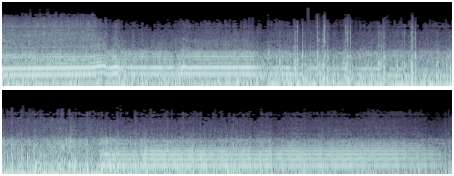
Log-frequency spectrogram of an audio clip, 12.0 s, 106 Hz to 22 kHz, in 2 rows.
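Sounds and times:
sports car engine droning: 0:00.0 - 0:12.0.

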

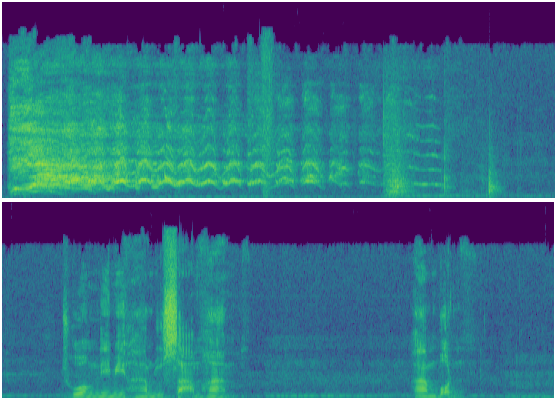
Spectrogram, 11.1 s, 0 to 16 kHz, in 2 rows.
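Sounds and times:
wavering high-pitched scream: 0:00.0 - 0:02.4.

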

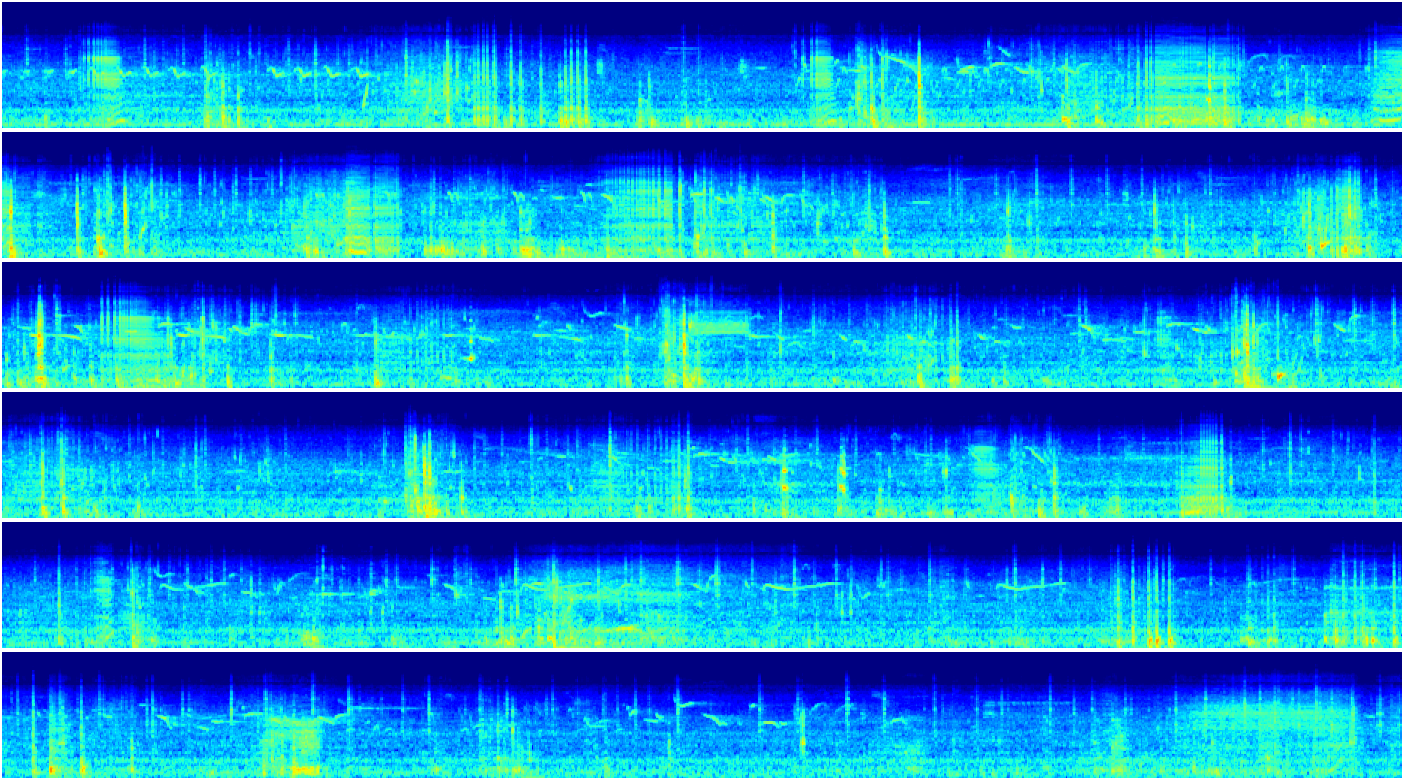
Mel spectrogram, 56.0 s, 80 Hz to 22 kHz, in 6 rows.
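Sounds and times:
lake water splashing: 0:00.0 - 0:56.0
oars knocking in oarlocks: 0:00.2 - 0:22.0, 0:22.6 - 0:29.9, 0:30.6 - 0:56.0.

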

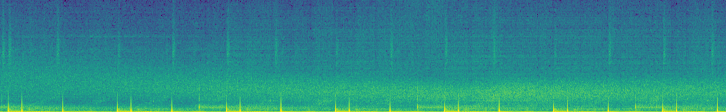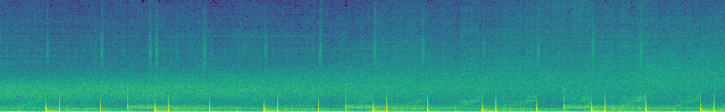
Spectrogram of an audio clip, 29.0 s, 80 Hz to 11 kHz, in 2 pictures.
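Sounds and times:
deep throbbing sub-bass: 0:00.0 - 0:29.0
soft hiss-like chord wash: 0:00.0 - 0:29.0.

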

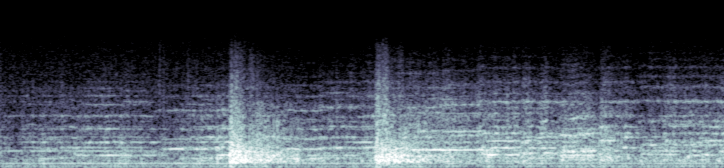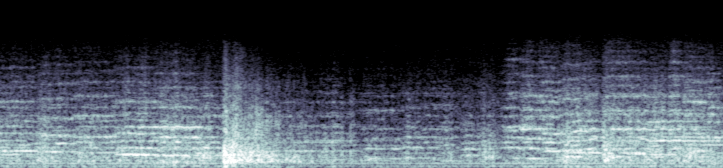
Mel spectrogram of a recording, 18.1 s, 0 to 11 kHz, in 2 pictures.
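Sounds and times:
orchestral film music: 0:00.0 - 0:18.0
heavy gun booms: 0:02.8 - 0:03.9, 0:04.6 - 0:05.7, 0:11.8 - 0:13.0.

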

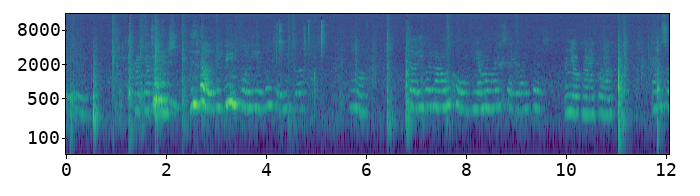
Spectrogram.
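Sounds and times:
child's voice: 0:00.0 - 0:00.6, 0:01.3 - 0:04.9, 0:05.6 - 0:06.2, 0:06.8 - 0:11.0, 0:11.7 - 0:12.0.

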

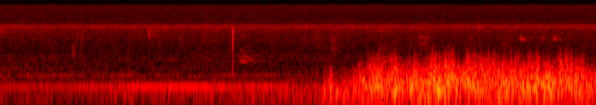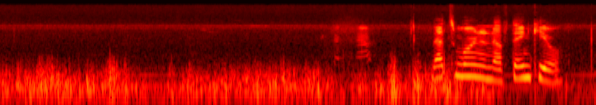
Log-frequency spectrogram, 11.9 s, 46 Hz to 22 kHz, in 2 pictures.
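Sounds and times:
low uneven rumble: 0:00.0 - 0:11.9.

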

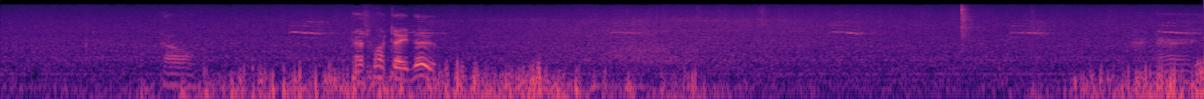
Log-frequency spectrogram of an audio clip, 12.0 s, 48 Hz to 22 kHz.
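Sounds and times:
low rumble: 0:04.5 - 0:08.3
high bird chirps: 0:06.0 - 0:07.3, 0:08.2 - 0:08.8, 0:10.1 - 0:10.6.

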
